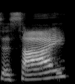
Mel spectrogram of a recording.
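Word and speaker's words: açaí: It's called I call it a kai, but it's a sai, I think is what my friend at work told me that I'm saying it wrong.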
